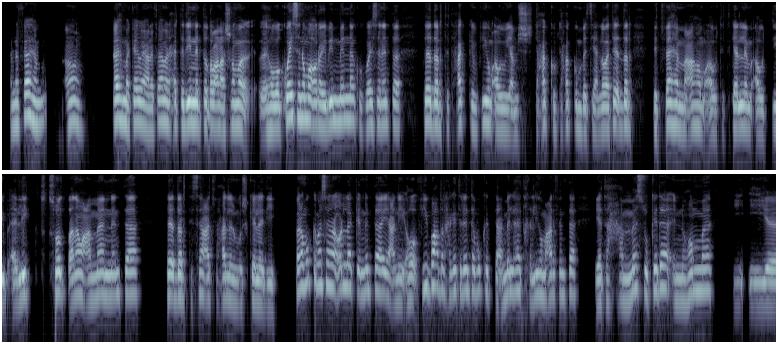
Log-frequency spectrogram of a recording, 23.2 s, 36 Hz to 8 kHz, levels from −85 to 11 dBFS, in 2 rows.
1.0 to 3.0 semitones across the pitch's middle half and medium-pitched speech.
No: average, 3.9 semitones; medium, 155 Hz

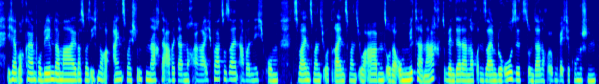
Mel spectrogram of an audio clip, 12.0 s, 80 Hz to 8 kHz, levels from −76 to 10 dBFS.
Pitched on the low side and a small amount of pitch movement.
No: medium, 180 Hz; narrow, 1.5 semitones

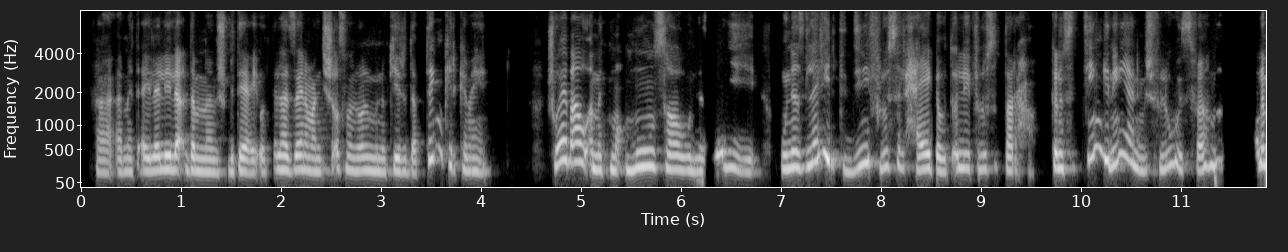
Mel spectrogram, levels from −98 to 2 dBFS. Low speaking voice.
No: high, 200 Hz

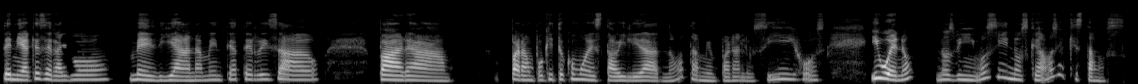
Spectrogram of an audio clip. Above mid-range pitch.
Yes: high, 215 Hz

